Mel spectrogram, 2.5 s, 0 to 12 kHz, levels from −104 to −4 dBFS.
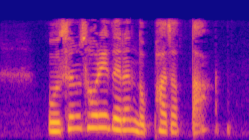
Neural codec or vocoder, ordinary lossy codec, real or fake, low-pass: none; AAC, 64 kbps; real; 7.2 kHz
